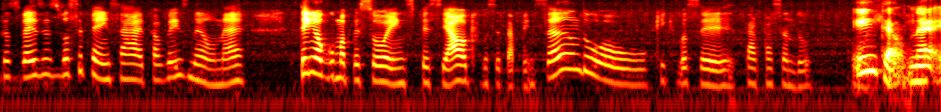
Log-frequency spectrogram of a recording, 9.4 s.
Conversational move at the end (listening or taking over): taking over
